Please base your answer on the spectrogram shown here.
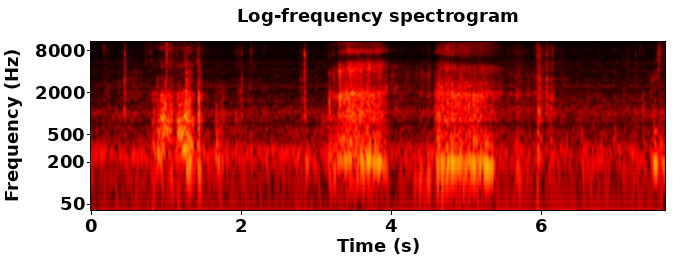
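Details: Kuromame, a smooth Chihuahua kept as a shop dog, growls in two low rumbling bursts while stealing a pen cap, with human voices and laughter around.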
